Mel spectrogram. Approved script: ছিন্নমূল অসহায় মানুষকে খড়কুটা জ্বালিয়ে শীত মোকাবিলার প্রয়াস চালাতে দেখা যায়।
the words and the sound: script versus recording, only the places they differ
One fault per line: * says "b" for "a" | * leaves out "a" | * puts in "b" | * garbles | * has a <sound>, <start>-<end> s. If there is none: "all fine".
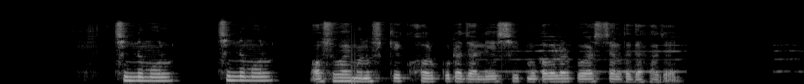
* puts in "ছিন্নমূল"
